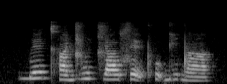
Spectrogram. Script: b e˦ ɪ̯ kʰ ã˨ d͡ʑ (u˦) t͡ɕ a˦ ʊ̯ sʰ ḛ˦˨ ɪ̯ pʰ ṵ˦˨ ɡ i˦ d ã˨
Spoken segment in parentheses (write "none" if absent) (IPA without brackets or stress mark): u˦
